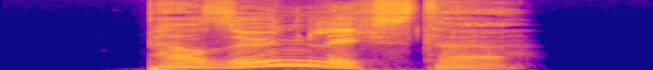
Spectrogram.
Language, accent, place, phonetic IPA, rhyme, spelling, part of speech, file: German, Germany, Berlin, [pɛʁˈzøːnlɪçstə], -øːnlɪçstə, persönlichste, adjective, De-persönlichste.ogg
- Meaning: inflection of persönlich: 1. strong/mixed nominative/accusative feminine singular superlative degree 2. strong nominative/accusative plural superlative degree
